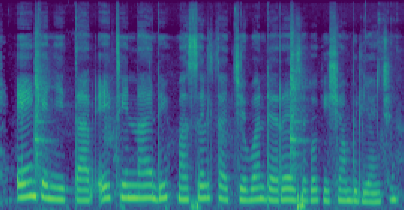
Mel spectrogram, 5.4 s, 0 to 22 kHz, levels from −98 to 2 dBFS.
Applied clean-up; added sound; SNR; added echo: none; Dishes, pots, and pans; 11 dB; none.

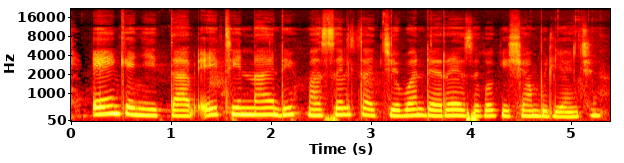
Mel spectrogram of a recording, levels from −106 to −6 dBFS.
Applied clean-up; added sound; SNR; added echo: none; none; none; none.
